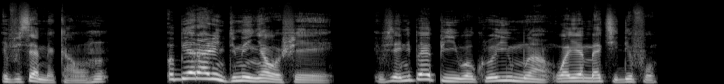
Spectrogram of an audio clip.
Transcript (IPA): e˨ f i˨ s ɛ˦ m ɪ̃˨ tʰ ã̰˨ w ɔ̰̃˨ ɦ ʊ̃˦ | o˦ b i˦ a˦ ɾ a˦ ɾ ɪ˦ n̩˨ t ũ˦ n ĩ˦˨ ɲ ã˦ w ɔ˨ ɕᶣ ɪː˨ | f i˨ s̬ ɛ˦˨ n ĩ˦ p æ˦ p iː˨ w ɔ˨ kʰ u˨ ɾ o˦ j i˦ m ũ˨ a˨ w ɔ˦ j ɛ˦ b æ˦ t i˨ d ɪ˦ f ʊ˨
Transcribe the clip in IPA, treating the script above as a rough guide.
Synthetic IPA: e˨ f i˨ s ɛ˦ m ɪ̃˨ kʰ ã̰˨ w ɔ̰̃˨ ɦ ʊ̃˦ | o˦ b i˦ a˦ ɾ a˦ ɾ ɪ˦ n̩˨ t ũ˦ m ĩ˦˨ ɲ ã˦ w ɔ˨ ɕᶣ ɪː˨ | f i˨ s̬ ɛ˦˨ n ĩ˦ p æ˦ p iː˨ w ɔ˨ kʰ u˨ ɾ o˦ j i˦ m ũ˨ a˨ w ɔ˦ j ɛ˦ m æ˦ t͡ɕʰ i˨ d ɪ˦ f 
